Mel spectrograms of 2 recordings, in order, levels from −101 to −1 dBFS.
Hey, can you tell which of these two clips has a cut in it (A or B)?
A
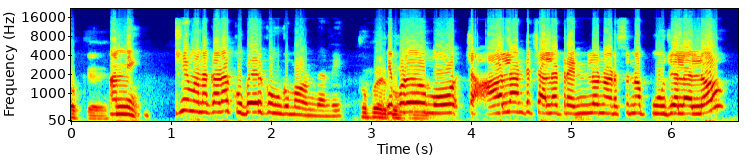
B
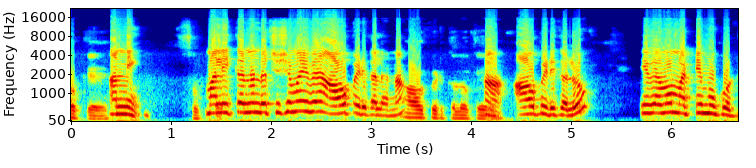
A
